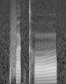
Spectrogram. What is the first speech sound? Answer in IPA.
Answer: f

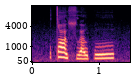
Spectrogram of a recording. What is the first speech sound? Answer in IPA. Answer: tˤ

